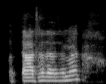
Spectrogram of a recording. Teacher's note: ये आपके दंत वर्ण है, दंत से, दांत से बोले जाएंगे।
